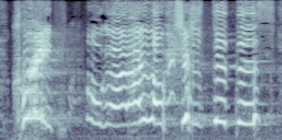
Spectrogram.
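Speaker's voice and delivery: high exasperated cry as pain hits; pained exasperation. Acted. Woman in labor as another contraction hits, pained exasperation. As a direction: cry out against the next pain.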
